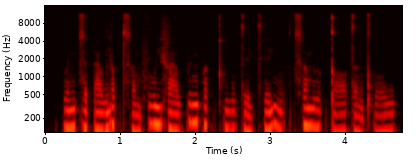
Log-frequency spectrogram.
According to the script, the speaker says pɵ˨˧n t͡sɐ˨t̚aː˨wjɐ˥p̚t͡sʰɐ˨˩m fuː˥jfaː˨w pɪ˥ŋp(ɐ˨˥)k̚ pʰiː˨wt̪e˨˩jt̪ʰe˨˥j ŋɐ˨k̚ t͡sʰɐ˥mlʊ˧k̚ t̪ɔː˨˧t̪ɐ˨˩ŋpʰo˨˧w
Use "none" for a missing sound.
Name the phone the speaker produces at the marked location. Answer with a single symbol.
ɐ˧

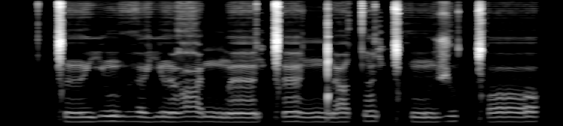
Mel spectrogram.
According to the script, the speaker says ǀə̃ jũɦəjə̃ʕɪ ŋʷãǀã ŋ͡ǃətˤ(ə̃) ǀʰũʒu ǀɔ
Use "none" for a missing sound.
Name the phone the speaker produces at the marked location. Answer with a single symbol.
ə̃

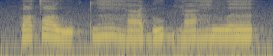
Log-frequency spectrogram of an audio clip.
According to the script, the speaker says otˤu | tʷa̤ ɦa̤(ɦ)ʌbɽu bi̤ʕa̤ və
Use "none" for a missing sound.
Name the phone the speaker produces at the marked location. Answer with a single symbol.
ʕ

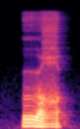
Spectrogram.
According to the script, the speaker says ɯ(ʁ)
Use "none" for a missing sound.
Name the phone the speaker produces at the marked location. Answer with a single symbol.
ʁ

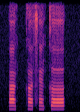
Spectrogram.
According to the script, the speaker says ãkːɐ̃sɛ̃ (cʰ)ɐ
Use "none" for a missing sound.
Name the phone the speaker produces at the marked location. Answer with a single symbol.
k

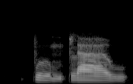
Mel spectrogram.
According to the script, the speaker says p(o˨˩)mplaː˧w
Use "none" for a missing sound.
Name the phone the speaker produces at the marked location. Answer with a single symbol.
o˨˩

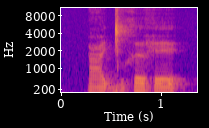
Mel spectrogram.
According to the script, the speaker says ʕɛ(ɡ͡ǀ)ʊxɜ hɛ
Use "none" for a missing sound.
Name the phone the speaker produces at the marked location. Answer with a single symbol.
ɡ͡ǀ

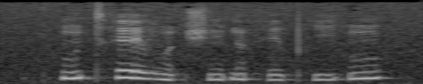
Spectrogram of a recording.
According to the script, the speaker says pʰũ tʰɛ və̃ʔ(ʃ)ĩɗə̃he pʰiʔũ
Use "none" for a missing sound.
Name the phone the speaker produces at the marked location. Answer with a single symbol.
ʃ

